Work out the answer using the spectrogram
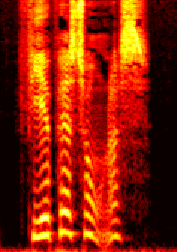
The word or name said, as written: firepersoners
